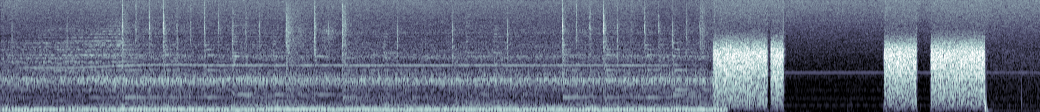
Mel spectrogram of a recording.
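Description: Piper Saratoga's piston engine running at idle with the propeller turning, heard as a steady low drone. About seven seconds in the drone cuts off suddenly, followed by two bursts of radio static hiss with a near-silent gap between them, just before the automated weather broadcast comes on.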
